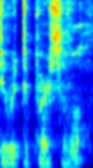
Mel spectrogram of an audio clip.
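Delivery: soft, sly, hushed half-whisper. Leaning down to a companion during the game scene, half-whispering. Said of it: "for whispering that without getting heard".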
